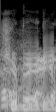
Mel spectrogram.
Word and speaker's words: Djibouti: It is pronounced Djibouti.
